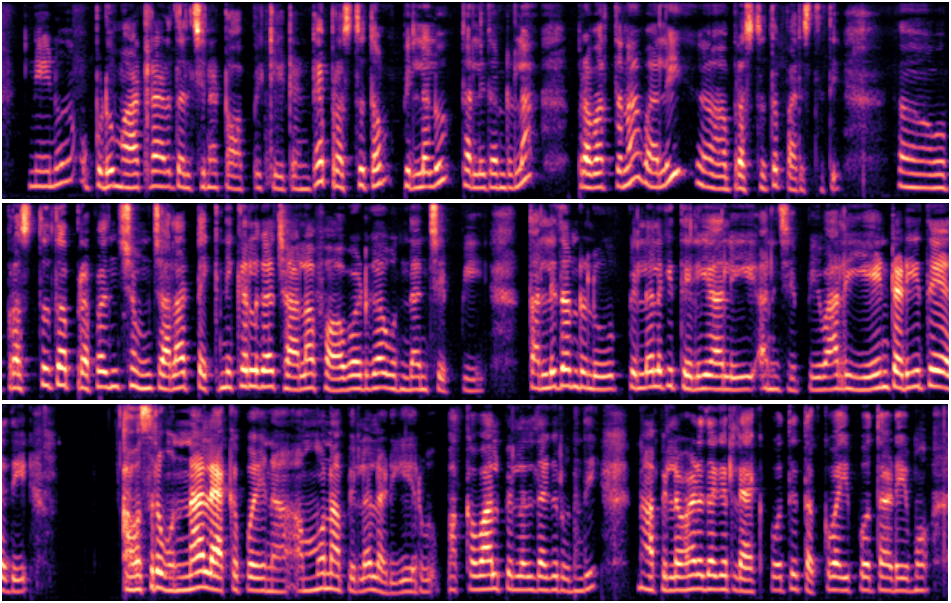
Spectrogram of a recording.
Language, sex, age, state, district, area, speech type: Telugu, female, 45-60, Andhra Pradesh, Alluri Sitarama Raju, rural, spontaneous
